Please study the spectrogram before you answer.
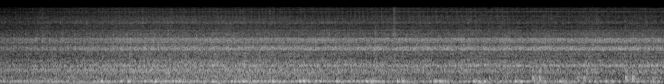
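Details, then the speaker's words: Toyota Kijang 5K carburetor petrol engine idling roughly with an uneven, lumpy low pulse; idle air screw judged too open by ear and turned in to get a stable, light, smooth idle. "kita lakukan penyetelan angin atau ID skru karena ini kan sepertinya dari suaranya kalau Pak to mendeteksi dari suaranya ini terlalu besar harus kita kecilkan untuk mencari suara yang stabil ringan dan halus"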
